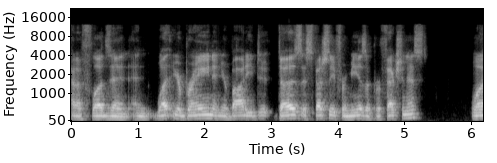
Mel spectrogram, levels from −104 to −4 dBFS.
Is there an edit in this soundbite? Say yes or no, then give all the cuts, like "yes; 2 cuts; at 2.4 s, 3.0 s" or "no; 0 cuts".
no; 0 cuts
